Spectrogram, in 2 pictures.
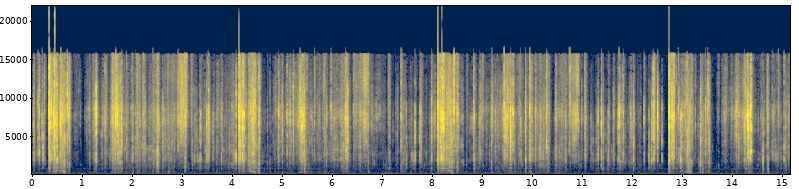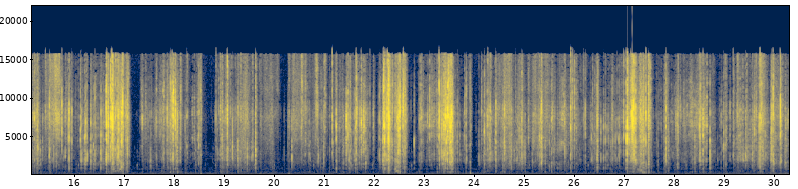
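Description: Baseball trading cards being handled and sorted into stacks on a table: dry rustling of card stock in quick, irregular strokes, some louder than others.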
